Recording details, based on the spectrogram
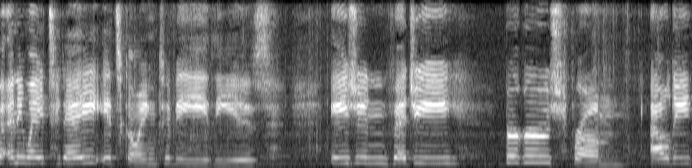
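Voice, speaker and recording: Over noticeable background noise, a woman with a high pitch uses a raised, projected voice at a very slow pace with fairly even intonation. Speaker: lifestyle vlogger. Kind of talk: casual vlog talk. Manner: filler-heavy, hesitant.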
